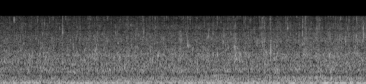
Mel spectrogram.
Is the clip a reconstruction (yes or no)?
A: no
